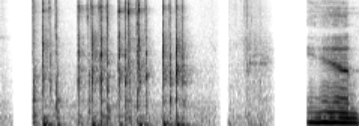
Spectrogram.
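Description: Rapid bursts of keystrokes on a computer keyboard as a password is entered on a desktop setup, clustered clicking in quick runs with short pauses, followed by a brief sustained electronic tone at the end.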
